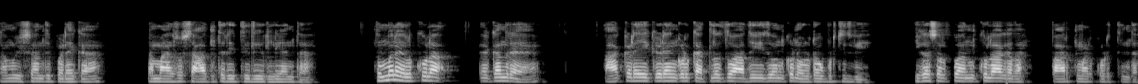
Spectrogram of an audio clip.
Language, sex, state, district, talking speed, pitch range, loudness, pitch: Kannada, male, Karnataka, Chamarajanagar, 110 wpm, 130-155 Hz, -17 LUFS, 140 Hz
